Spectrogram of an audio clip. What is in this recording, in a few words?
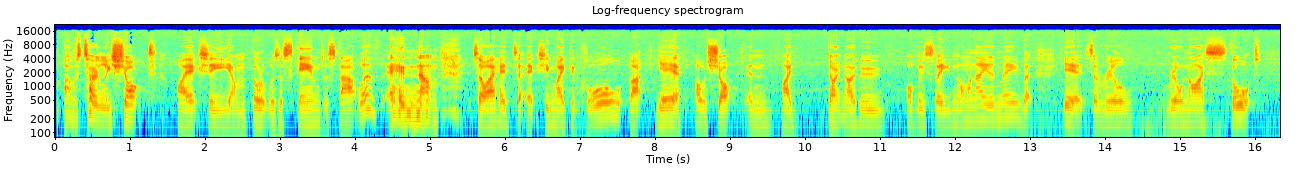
Radio Grab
